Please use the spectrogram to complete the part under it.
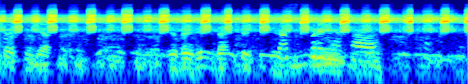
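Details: At the Pitsunda resort in Abkhazia, summer cicadas produce a sharp, metallic buzzing that pulses roughly every half second, overlaid by quiet conversation.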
